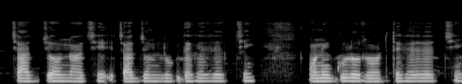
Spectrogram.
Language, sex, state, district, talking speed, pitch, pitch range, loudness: Bengali, male, West Bengal, Jhargram, 130 wpm, 150 Hz, 145-155 Hz, -20 LUFS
